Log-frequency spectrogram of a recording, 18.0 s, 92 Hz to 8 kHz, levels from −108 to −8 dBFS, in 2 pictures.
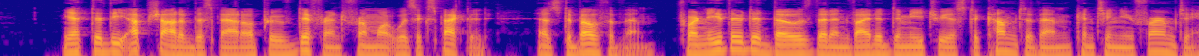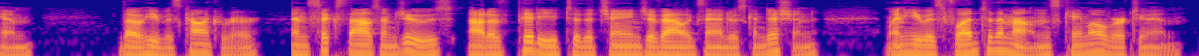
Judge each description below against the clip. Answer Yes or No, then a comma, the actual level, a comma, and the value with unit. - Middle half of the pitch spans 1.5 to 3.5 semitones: Yes, average, 2.7 semitones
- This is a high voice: No, low, 105 Hz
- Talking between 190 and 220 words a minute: Yes, fast, 205 wpm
